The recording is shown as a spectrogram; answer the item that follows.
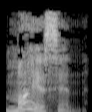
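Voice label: "myosin", British English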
